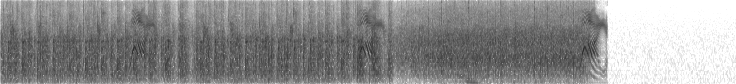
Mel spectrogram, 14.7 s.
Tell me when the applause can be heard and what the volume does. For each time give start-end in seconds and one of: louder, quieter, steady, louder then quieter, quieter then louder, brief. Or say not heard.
0.0-11.8 steady.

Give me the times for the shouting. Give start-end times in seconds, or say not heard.
2.5-3.1, 7.1-7.7, 11.6-12.2.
